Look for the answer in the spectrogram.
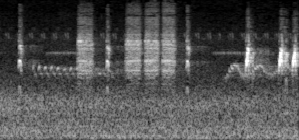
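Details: Nighttime mockingbird in a nearby tree: clicky notes, a soft rapid trill, several broad harsh rasping bursts, then a rising slurred whistle ending in sharp chips.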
